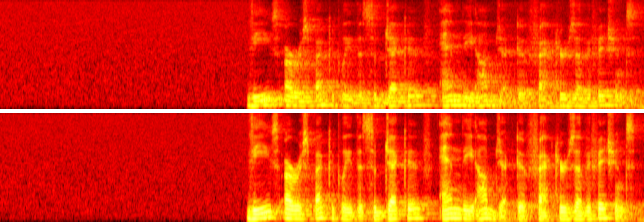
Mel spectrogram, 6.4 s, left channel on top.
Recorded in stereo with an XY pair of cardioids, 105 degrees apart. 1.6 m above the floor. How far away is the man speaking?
About 0.6 m.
